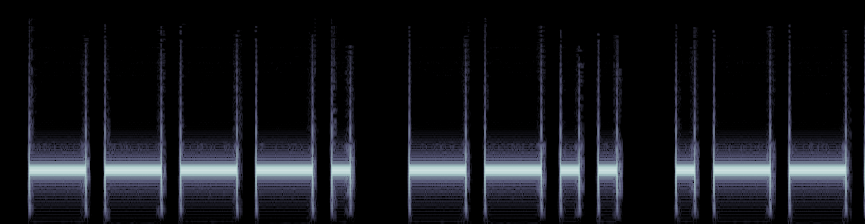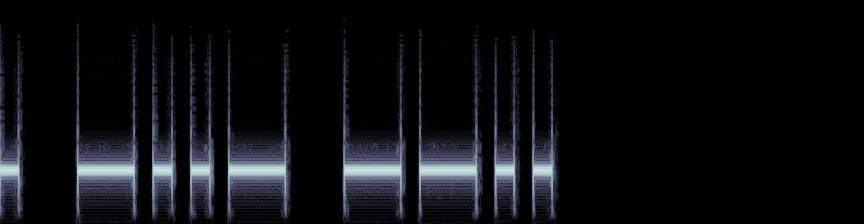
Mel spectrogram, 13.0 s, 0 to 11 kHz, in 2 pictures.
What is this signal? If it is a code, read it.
Morse code, heard as a keyed tone, about 8 wpm, 800 Hz. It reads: 9ZPXZ
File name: CW / DET / 1 9 1500C S C 8wpm 5653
